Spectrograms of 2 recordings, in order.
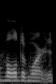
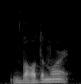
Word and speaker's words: Voldemort: In the audiobook, it is Voldemort. The really? – T is silent.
